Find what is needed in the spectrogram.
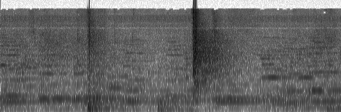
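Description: Baseball bat striking a ball in a batting-cage swing: one sharp crack about two and a half seconds in, the loudest sound, with a dull thud a little after a second. Background music plays throughout.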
